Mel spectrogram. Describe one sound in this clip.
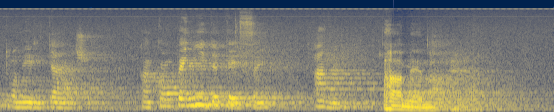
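An elderly woman sings in a gently echoing room.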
